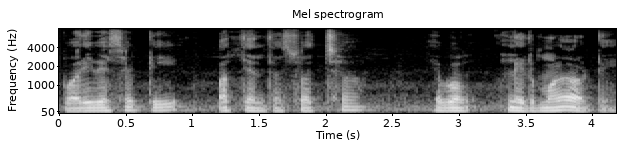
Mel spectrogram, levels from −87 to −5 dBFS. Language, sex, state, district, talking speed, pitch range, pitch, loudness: Odia, male, Odisha, Khordha, 100 wpm, 95-115 Hz, 105 Hz, -20 LUFS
